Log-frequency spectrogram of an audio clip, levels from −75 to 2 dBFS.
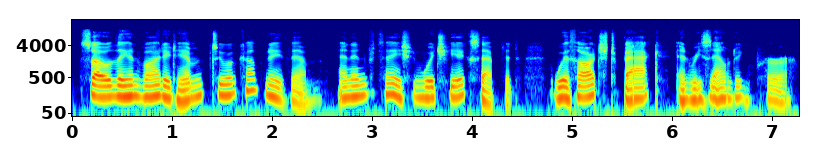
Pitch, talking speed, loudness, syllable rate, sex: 140 Hz, 150 wpm, -21 LUFS, 4.7 syllables/s, female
